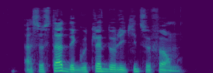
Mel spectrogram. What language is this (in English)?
French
